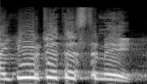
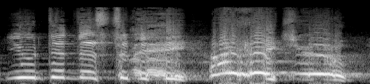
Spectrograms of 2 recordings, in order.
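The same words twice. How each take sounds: First: High, drawn-out shout of blame; mock yelled accusation. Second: Drawn-out high scream of blame, very loud; woman yelling in labor. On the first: Mary pointing at the sky to blame God, mock yelling. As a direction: hurl it loudly upward, hammed-up. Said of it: "pointing her finger at the sky". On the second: Retold or imitated. Woman down the hospital hall blaming her partner, yelled. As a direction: scream it slowly, full force, imitating a laboring woman. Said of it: "We heard the woman yelling".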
